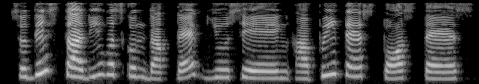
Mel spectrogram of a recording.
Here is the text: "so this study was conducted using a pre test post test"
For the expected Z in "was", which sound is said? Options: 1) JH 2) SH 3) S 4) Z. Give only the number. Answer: 3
